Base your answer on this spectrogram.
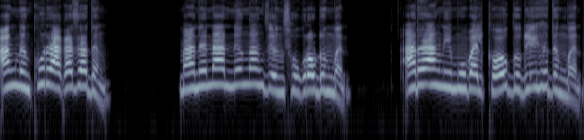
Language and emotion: Bodo, angry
